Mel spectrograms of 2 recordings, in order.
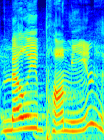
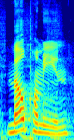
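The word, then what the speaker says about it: Melpomene: So, is that answer going to be mellipomine? Is that how you say it? Melpamine.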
